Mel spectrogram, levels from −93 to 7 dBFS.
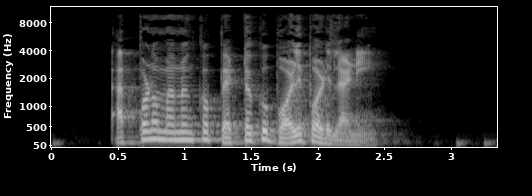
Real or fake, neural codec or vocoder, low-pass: real; none; 9.9 kHz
